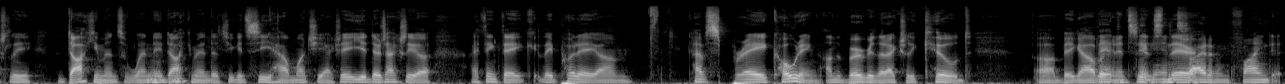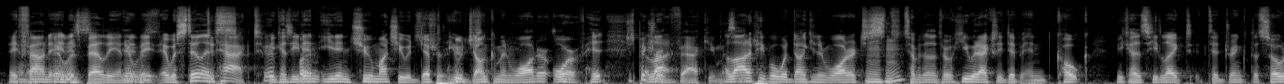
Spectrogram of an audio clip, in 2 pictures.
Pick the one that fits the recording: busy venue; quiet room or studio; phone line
quiet room or studio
